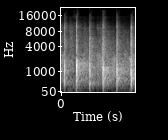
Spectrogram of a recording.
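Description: Six evenly spaced claps from a symposium audience greeting a presenter, fairly faint and crisp in a quiet hall.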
